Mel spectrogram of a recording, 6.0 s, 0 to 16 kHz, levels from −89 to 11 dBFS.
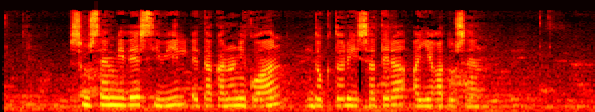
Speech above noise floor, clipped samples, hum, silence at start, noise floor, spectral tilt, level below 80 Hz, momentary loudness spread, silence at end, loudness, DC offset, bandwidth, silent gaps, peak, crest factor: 20 dB; under 0.1%; none; 0.05 s; -39 dBFS; -2.5 dB/octave; -50 dBFS; 23 LU; 0 s; -18 LUFS; under 0.1%; 11.5 kHz; none; 0 dBFS; 20 dB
